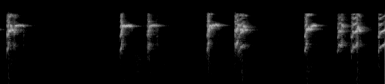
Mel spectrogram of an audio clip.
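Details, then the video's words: Pet rosy-faced lovebirds in a window-side cage in winter give sharp, whistled high chirps, single and in pairs, spaced about half a second to a second apart. "Lovebird Chirping Sounds"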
